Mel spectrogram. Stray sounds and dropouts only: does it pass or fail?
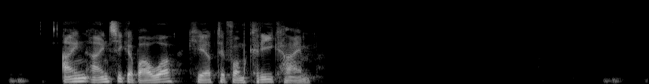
pass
